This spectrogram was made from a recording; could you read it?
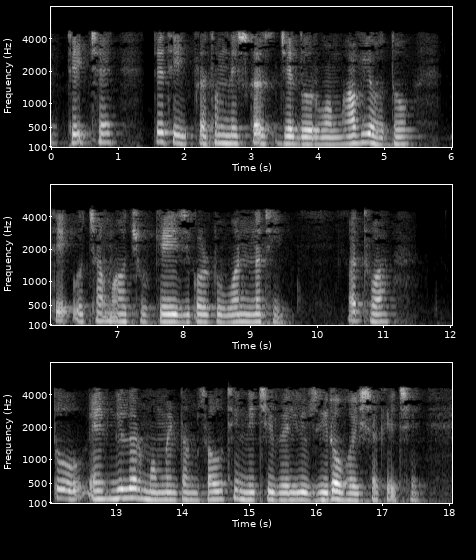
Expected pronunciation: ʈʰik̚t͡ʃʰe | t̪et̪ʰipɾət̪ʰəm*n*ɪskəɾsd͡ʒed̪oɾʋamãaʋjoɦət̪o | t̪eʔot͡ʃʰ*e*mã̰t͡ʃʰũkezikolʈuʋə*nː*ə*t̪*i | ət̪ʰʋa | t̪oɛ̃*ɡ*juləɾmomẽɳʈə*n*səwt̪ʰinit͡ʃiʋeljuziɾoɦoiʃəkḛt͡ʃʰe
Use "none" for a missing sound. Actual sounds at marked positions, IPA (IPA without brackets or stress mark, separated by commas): n, a, nː, t̪ʰ, ɡ, m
